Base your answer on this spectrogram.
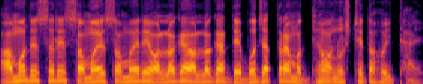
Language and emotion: Odia, neutral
